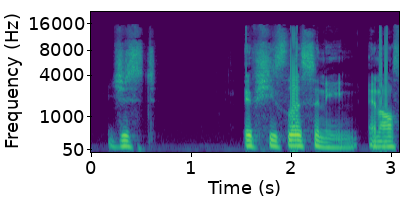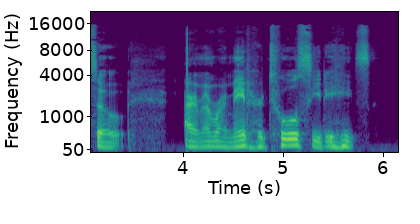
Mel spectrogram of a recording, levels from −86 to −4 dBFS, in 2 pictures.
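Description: A sum or gain stage in the speech path ran past the largest value its integer format can hold and wrapped to the opposite sign instead of being held at the limit. Peaks that only just reach the top of the range flip across the full scale, giving violent cracks far sharper than clipping. This integer overflow strikes at 1.56 s, from 2.01 to 2.07 s, from 2.89 to 2.97 s, and at 4.05 s, just before "remember I made her".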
